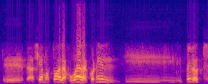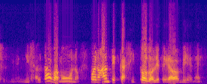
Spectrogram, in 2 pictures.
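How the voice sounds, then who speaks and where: A man's voice: fairly high pitch, big pitch swings, measured pace, fairly bright tone, muffled recording. An older man with an Argentine accent, a former footballer telling rambling anecdotes in an interview, often restarting and quoting others. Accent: Argentine Spanish. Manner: rambling, with many restarts and acted quotes. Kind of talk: anecdotal storytelling.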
